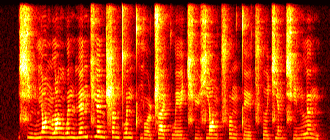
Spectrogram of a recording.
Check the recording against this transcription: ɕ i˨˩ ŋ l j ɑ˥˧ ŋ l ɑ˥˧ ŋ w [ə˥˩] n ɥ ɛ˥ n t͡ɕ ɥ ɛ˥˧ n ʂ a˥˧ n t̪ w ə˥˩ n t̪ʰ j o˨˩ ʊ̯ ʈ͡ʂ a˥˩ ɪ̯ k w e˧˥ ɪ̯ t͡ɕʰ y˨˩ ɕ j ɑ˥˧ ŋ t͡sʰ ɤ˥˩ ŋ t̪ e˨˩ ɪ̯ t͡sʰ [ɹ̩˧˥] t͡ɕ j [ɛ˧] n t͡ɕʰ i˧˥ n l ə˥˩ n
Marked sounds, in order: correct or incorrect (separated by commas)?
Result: correct, correct, correct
